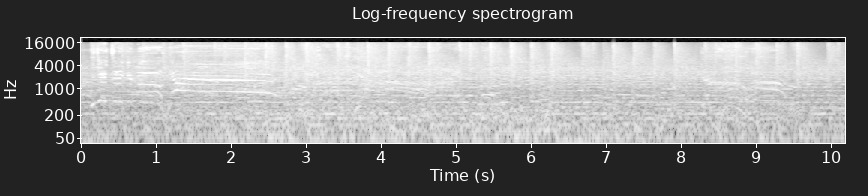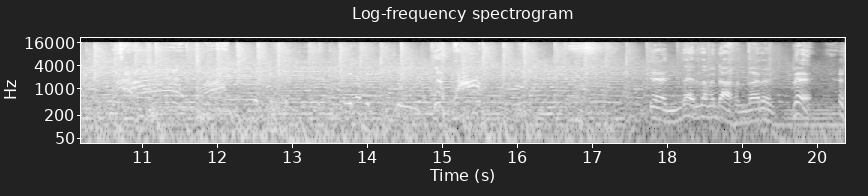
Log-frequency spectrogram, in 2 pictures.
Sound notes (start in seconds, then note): 1.6 crowd Cheering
